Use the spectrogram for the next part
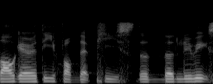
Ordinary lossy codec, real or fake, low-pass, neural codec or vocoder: none; real; 7.2 kHz; none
